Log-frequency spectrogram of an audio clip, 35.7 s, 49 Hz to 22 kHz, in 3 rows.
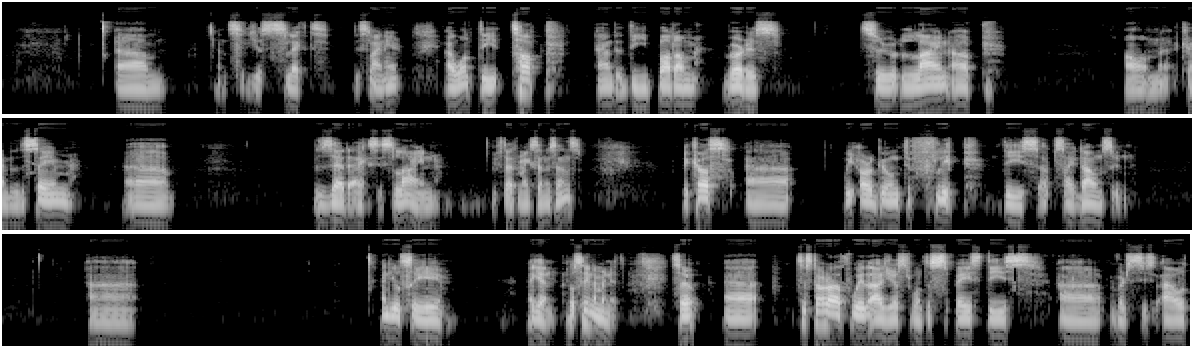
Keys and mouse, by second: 2.4 click, 18.1-22.6 middle drag, 25.8-29.8 middle drag, 34.3 click.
